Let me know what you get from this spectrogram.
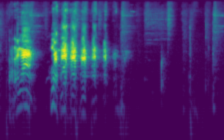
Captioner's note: laughing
